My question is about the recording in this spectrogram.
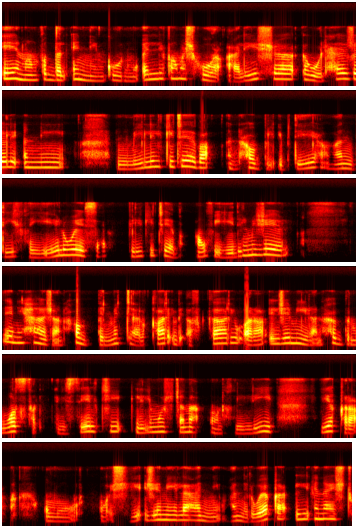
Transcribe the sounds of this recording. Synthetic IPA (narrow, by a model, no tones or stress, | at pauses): ʔeːnanfɑðˤːɨlʔɪnːinkuːnmʊʔalːɪfamaʃhuːɾˤɑʕaleːʃʔawːalħaːʒːalɪʔanːi | nmiːlɪlkɪt̪aːba | nħʊbːɪlʔɪbd̪̥aːʕʕɪnd̪ixajaːlweːsɪʕ | filkɪt̪aːbaʔawfḭhaːd̪ilmaʒaːl | θeːniħaːʒa̰nħʊbːnmat̪ːɪʕɪlqɑːɾɪ̰ʔbɪʔafkɑːɾiwʔɑ̰ɾˤɑːʔɪlʒamiːla̰nħʊbːnwɑsˤːɨl | ɾɪseːlt̪ʰilɪlmʊd͡ʒt̪amaʕwɪnxalːiː | jɪqɾˤɑ̰ʔʔʊmṵːɾ | wʔaʃja̰ːʔʒamiːlaʕanːiwʕanːilwɑːqɪʕʔɪlːiʔanaʕiːʃt̪u̥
